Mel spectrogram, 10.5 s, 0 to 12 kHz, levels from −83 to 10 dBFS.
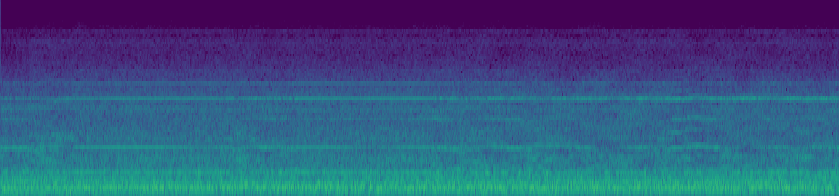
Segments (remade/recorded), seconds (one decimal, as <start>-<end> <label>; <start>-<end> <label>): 0.0-0.9 remade; 0.9-2.9 recorded; 2.9-3.7 remade; 3.7-5.4 recorded; 5.4-10.5 remade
